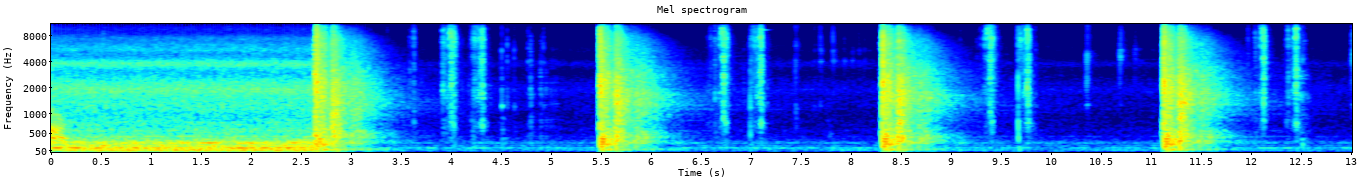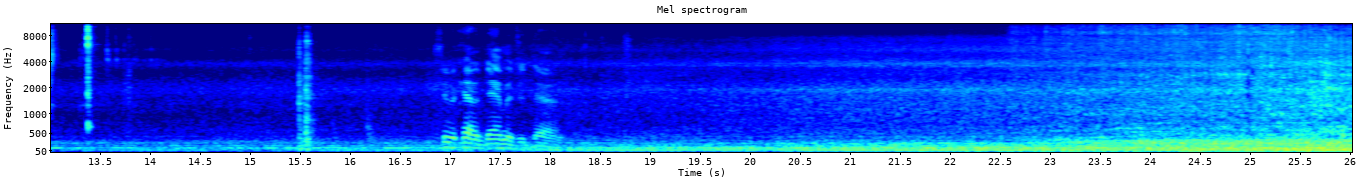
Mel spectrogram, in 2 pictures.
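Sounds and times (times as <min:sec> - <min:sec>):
shotgun shots: 0:02.6 - 0:04.5, 0:05.5 - 0:07.2, 0:08.3 - 0:09.8, 0:11.1 - 0:12.6.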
